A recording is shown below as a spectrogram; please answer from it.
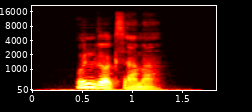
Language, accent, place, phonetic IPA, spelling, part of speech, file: German, Germany, Berlin, [ˈʊnvɪʁkzaːmɐ], unwirksamer, adjective, De-unwirksamer.ogg
- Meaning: inflection of unwirksam: 1. strong/mixed nominative masculine singular 2. strong genitive/dative feminine singular 3. strong genitive plural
